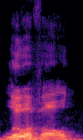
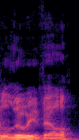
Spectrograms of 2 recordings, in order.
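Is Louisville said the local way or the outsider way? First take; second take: local; outsider. First: It is said with a local, reduced pronunciation. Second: It is said with a non-local, outsider pronunciation. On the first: The speaker calls it right. "if you're from that area, you'd pronounce it Louisville" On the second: The speaker calls it wrong. "I didn't pronounce it right"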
